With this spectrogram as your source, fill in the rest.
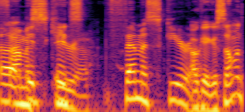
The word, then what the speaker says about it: Themyscira: The whole time in the movie, it sounds like she's saying the mascara. Okay, all right. But it's Themyscira or Temescira. I like. It's spelled okay. like T-H-E Miskira.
